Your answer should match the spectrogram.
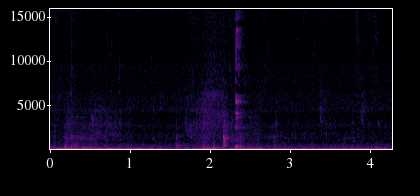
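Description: Quiet eating at a table: chewing, with a few faint clicks of forks against ceramic bowls, one sharper about two seconds in.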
